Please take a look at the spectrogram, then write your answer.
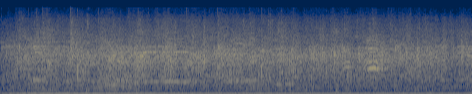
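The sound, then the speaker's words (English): Part of an audience claps in a steady, moderately loud patter of applause that runs unbroken for about six seconds, without swelling or dying away. “Half of y'all clapping, the other half look like you want to punch me in the eyeball right now.”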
